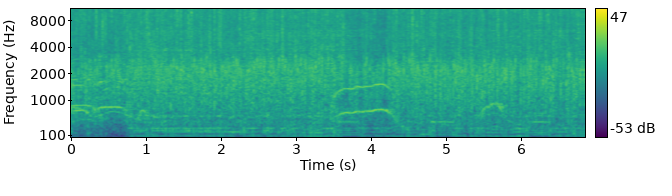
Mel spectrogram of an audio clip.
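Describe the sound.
An audience gives loud, continuous applause to a comedian, the clapping dense and even from start to finish, with a few cheers over it.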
